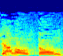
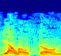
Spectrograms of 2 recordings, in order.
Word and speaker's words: Yellowstone: and Out West we have Jello Stone Park that that's pronounced Yellowstone Don but I can see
